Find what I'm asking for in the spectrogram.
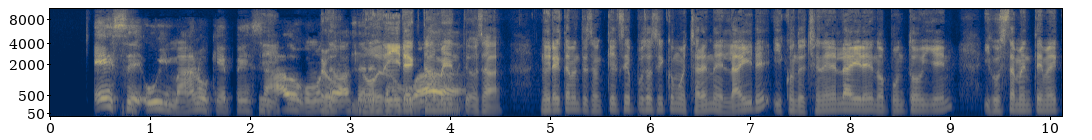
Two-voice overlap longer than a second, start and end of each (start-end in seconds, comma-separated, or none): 2.1-4.2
